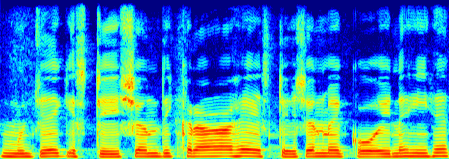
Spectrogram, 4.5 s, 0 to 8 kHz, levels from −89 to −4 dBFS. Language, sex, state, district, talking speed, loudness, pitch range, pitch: Hindi, male, Uttar Pradesh, Jyotiba Phule Nagar, 145 wpm, -15 LUFS, 150-160 Hz, 155 Hz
